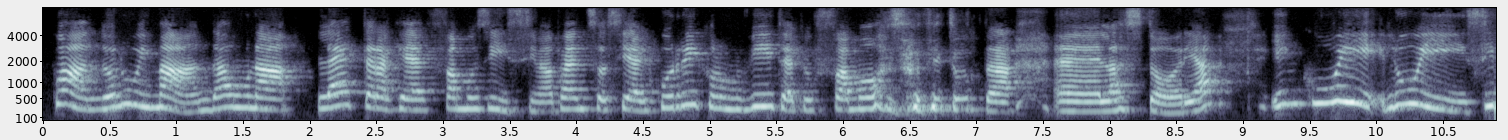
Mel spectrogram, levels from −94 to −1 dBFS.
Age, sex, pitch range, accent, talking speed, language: 30-49, female, 220-295 Hz, native, 130 wpm, Italian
